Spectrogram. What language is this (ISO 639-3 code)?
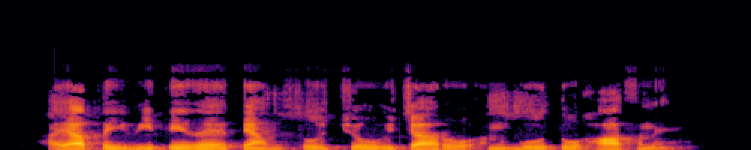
kvx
